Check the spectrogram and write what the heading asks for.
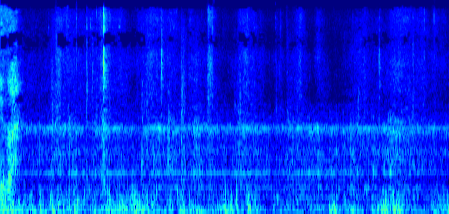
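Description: Wind buffeting a phone microphone, an uneven low rumble that dips and swells.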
